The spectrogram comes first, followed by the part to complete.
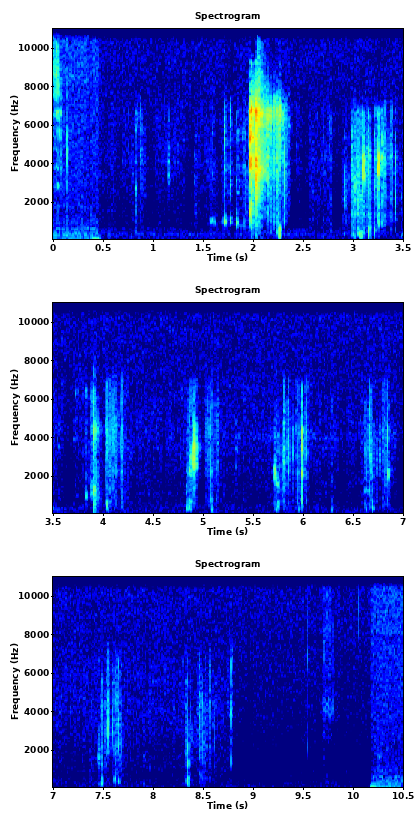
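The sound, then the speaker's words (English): Crisp crunching of cheddar and sour cream potato chips, a sharp first bite followed by seven or eight softer chewing crunches at a steady, slightly irregular pace, with quiet pauses between and no talking. “Can someone do like a good crunch for me just to have like, you know, have it sound be captured for our podcast?”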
